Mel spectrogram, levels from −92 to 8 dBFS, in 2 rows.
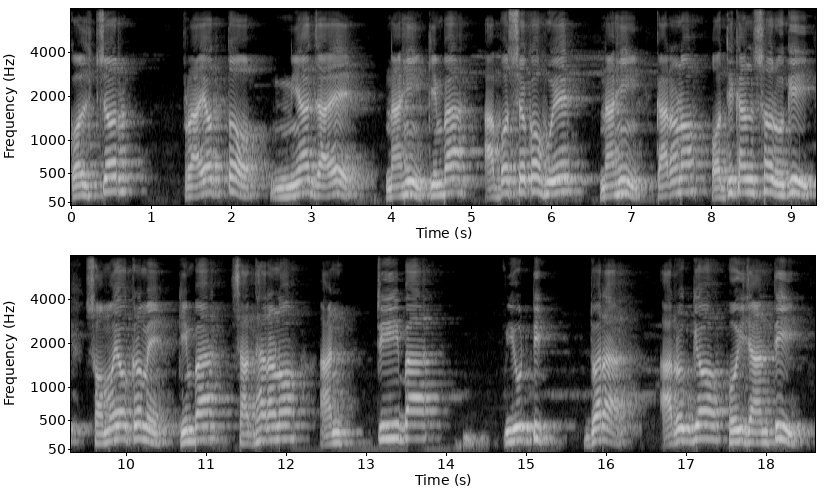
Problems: none marked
